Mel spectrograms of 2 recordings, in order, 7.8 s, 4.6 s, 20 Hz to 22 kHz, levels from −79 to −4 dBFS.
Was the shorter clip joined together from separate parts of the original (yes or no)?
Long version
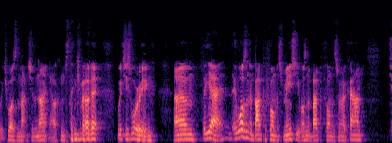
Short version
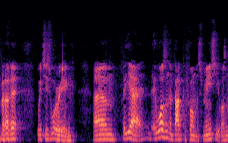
no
